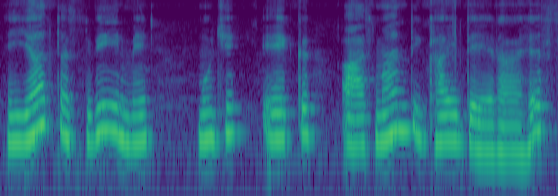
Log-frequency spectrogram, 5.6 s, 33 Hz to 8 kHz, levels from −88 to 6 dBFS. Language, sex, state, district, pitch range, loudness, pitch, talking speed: Hindi, male, Chhattisgarh, Kabirdham, 155-195 Hz, -33 LUFS, 170 Hz, 105 wpm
